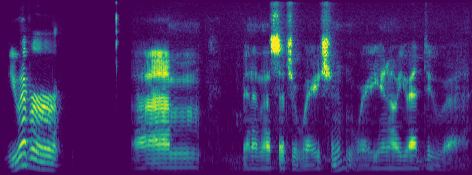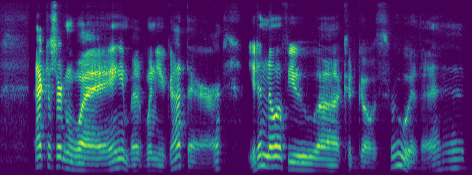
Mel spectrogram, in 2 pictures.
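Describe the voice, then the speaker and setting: Woman doing a very low, halting nervous boy. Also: very animated, a bit bright, exaggerated voice. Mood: hesitant. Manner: halting, hesitant, stammering. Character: nervous, awkward teenage boy in a comedy read. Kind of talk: comic table read impression.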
